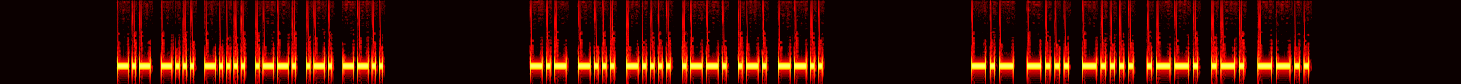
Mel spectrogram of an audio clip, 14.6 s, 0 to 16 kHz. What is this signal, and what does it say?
Morse code, heard as a keyed tone, about 31 wpm, 700 Hz. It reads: KB6PRZ KB6PRZ KB6PRZ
